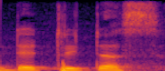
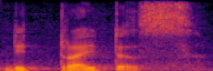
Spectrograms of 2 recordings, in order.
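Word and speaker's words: detritus: कुछ लोग इसे बोलेंगे डेट्रिटस, नहीं, इसे सही से प्रोनाउंसिएट करिए डिट्राइटस। डिट्राइटस, डिट्राइटस ये नाउन है, ध्यान रखिएगा।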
